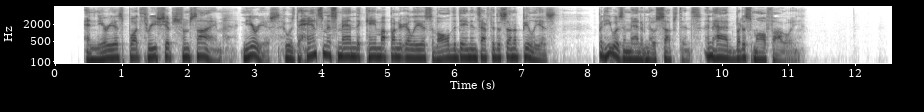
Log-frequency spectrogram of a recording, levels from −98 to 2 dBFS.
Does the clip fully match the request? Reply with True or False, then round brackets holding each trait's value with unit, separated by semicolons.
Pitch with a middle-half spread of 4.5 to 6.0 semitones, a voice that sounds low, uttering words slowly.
False (5.1 semitones; 130 Hz; 185 wpm)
